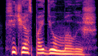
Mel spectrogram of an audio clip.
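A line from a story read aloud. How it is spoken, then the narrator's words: Tender. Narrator (Russian): ласково сказала она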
